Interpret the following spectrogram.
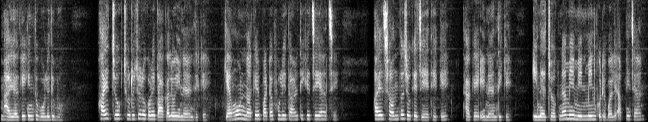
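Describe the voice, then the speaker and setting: A woman's voice: on the high side, fairly even intonation, brisk, warm tone, no room sound. A woman narrating a scripted romantic audio story, telling it steadily and acting out every role.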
